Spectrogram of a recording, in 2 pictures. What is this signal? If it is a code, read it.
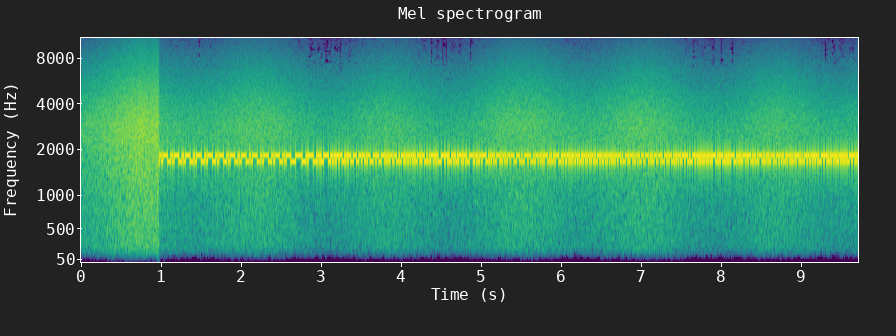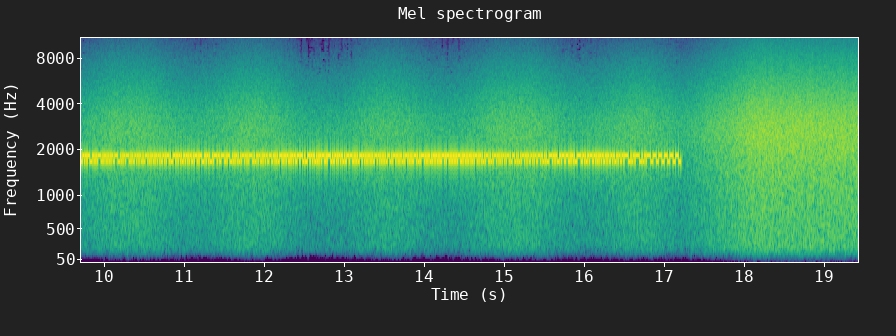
NAVTEX (SITOR-B), 100 baud, 170 Hz shift, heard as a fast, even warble, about 1750 Hz centre. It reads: ZCZC YA15 NAV WARNING 217. WRECK IN PSN 46-28N 108-52E. WIDE BERTH REQUESTED. NNNN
